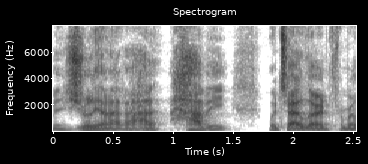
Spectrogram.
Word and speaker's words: Juliana: And just for those listening, the correct pronunciation of her name is Juliana, which I learned from her LinkedIn, but she's spelling it out.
